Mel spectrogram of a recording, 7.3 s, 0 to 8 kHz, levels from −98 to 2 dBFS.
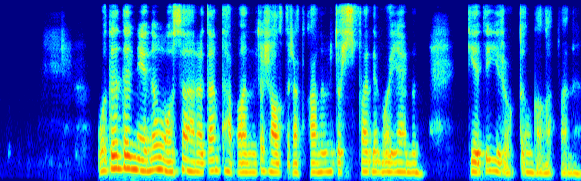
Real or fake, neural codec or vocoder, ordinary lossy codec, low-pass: fake; autoencoder, 48 kHz, 32 numbers a frame, DAC-VAE, trained on Japanese speech; none; 7.2 kHz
